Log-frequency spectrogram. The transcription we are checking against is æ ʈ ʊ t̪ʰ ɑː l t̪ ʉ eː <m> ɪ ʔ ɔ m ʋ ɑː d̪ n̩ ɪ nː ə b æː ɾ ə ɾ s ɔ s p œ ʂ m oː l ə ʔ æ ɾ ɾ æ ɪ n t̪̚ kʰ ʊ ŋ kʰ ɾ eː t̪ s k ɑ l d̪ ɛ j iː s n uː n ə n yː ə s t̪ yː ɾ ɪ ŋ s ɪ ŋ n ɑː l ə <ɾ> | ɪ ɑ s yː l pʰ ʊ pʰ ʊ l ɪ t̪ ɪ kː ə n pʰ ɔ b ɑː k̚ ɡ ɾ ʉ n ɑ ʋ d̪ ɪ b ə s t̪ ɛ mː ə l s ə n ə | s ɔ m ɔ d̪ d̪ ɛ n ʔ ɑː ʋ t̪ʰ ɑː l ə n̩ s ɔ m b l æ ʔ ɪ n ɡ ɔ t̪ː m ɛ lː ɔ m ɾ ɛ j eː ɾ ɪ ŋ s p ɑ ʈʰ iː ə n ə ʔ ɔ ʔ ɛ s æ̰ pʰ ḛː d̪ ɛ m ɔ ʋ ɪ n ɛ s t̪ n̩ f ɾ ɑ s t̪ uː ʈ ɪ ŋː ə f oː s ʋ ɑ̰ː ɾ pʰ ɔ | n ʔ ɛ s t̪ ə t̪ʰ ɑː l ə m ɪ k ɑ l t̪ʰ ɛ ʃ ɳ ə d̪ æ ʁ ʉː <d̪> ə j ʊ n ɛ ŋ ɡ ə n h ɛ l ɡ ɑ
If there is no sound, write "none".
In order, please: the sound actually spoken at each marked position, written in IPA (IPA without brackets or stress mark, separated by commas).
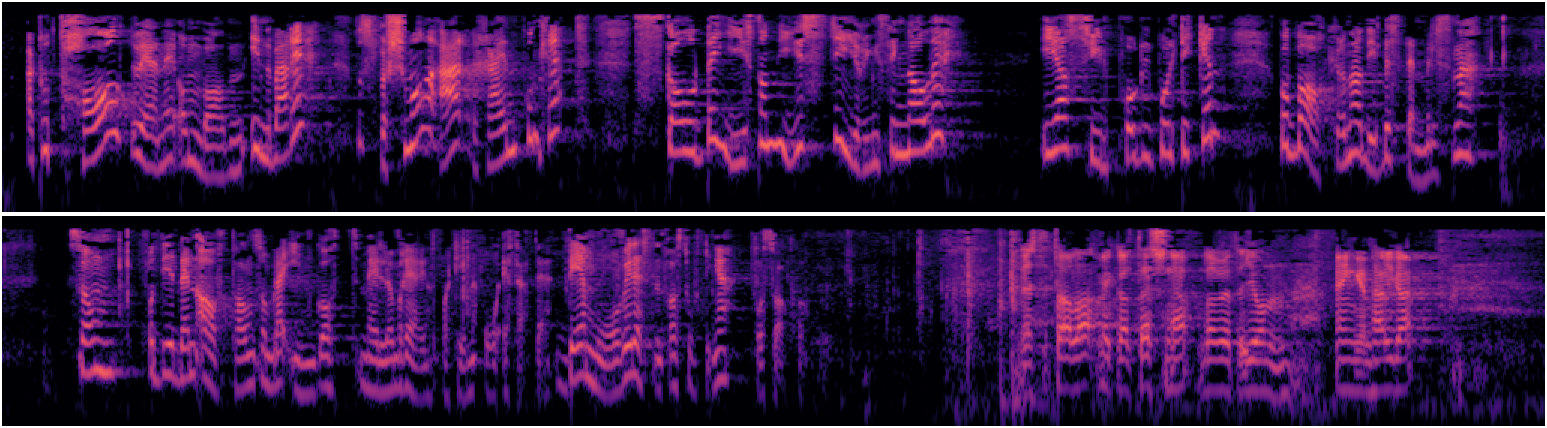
n, ɾ, t̪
